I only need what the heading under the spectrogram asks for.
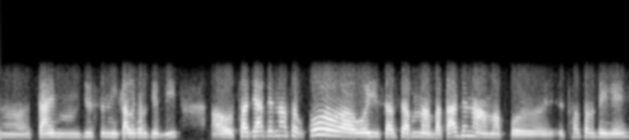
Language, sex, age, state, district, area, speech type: Hindi, female, 30-45, Uttar Pradesh, Ghazipur, rural, conversation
